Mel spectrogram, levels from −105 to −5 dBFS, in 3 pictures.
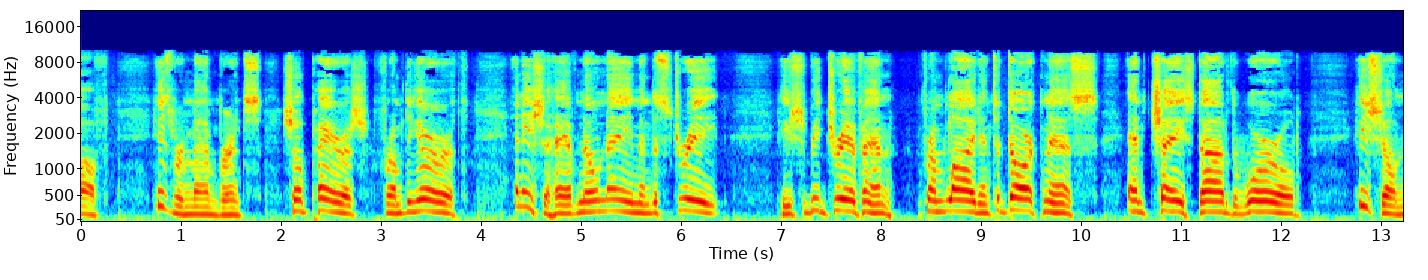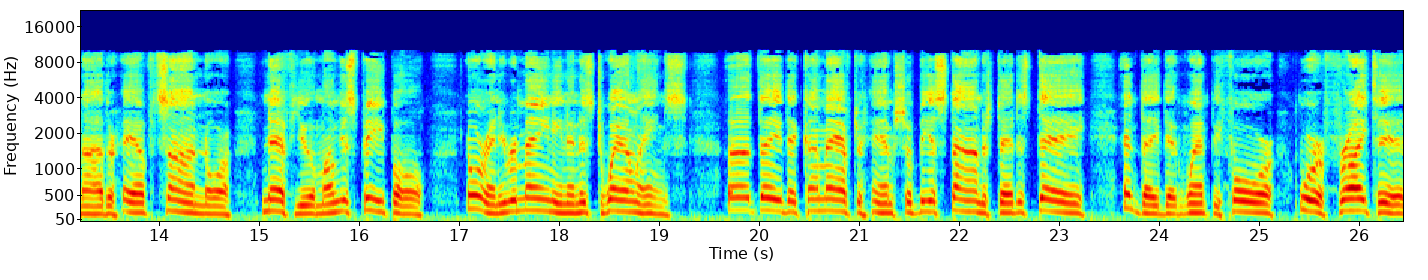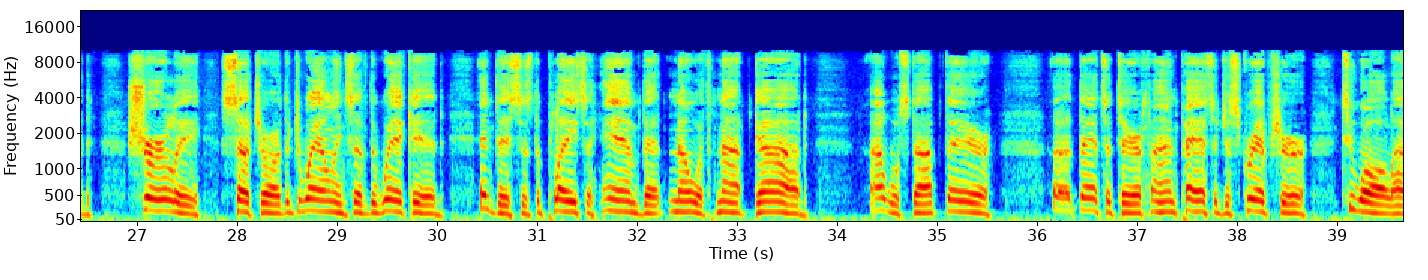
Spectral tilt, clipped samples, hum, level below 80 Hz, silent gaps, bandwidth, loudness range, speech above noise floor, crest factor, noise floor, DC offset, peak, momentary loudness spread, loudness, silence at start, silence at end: -4.5 dB/octave; under 0.1%; none; -52 dBFS; none; 10 kHz; 3 LU; 32 dB; 18 dB; -50 dBFS; under 0.1%; 0 dBFS; 9 LU; -19 LUFS; 0 s; 0 s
